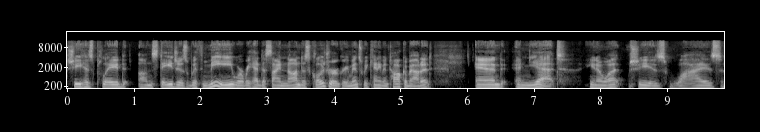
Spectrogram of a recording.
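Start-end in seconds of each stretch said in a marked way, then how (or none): 8.4-9.8 slow, soft, choked-up voice catching in throat. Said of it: "I get choked up here".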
